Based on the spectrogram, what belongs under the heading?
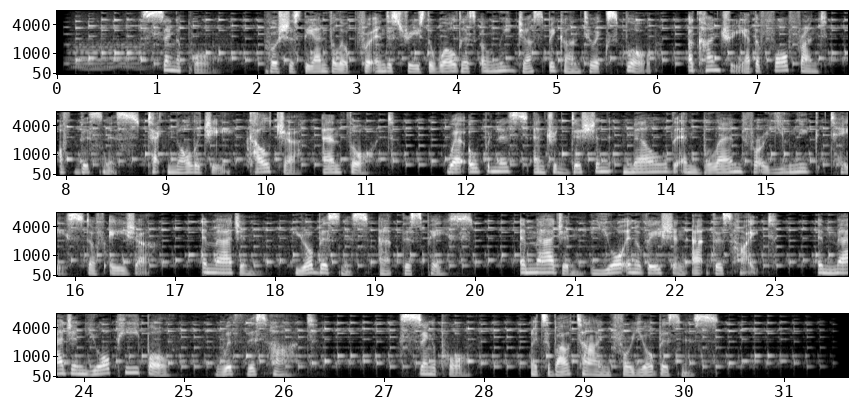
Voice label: Asian English Corporate Branding

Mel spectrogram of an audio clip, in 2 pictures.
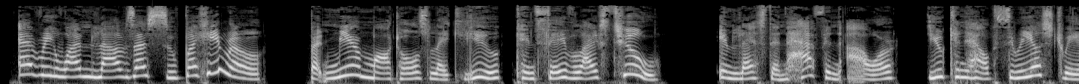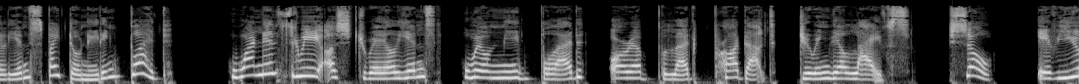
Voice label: Asian English Character Voice

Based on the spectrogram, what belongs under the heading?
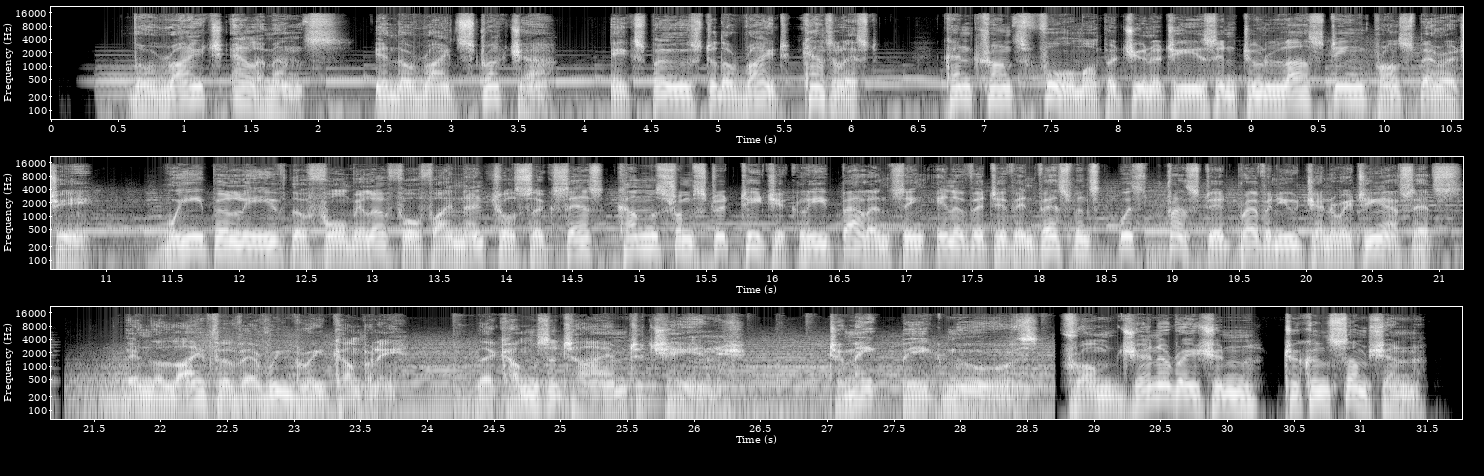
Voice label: UK English Corporate, Male

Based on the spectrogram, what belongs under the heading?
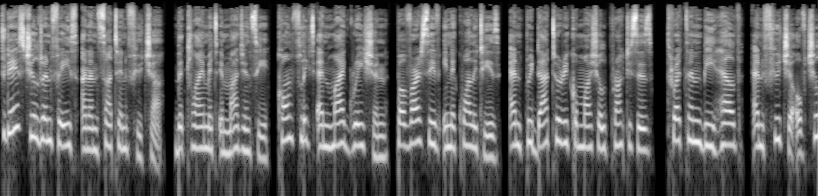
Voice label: Swahili; Covid 19 Challenges

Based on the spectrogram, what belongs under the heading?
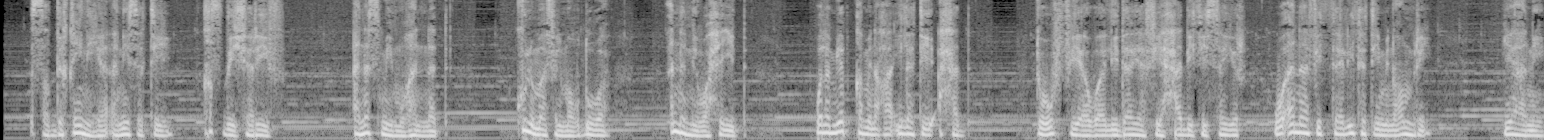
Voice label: Arabic Male

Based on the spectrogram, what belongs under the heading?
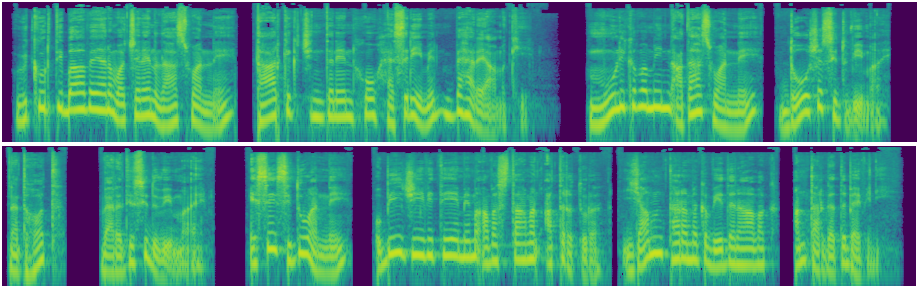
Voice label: Sinhalese Male

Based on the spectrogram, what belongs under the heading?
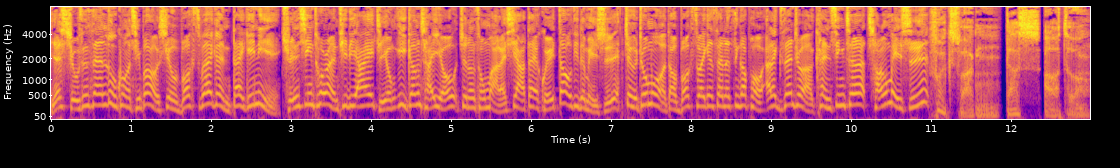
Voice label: Mandarin Traffic Watch, Male; China

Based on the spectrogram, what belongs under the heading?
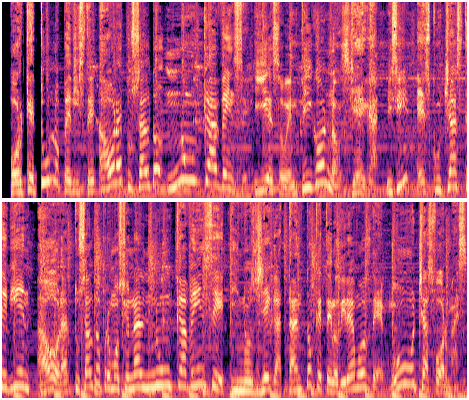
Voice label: Latin Spanish Mexico Male

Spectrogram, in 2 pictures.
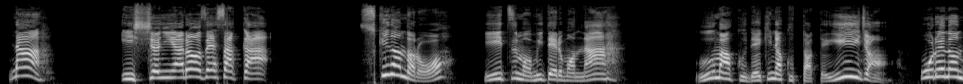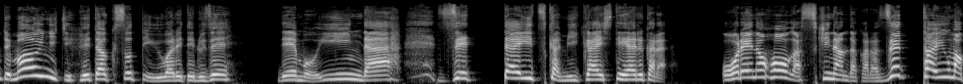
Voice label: Japanese Character Voice

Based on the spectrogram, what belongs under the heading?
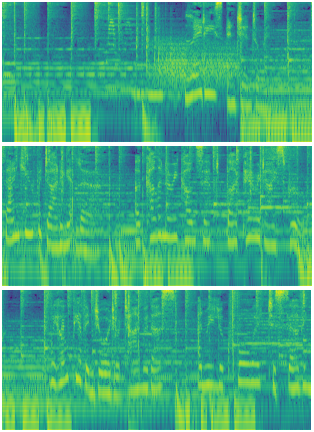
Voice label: Asian English Restaurant VO

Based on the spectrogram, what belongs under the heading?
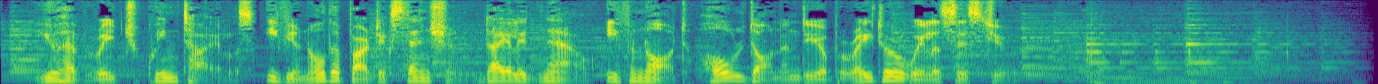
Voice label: Spanish English M

